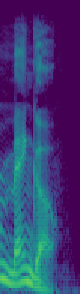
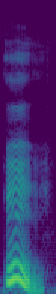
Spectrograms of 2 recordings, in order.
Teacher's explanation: When you say m, you can actually feel your nose hum a little bit. It's what we call a nasal sound.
